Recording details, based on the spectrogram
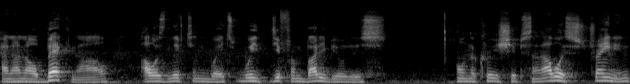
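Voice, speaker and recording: This man has a fairly high pitch and a somewhat breathy voice. He talks at a moderate pace with ordinary pitch variation. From Russia. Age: 40s. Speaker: exercise coach. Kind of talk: interview answer.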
